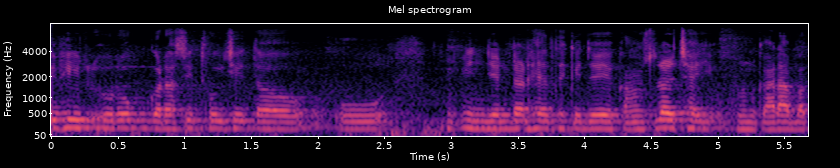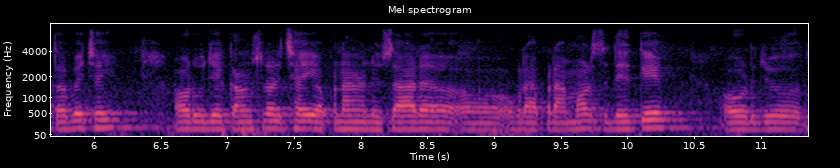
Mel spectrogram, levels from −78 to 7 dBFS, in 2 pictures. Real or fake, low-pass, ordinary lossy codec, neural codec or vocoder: real; none; none; none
